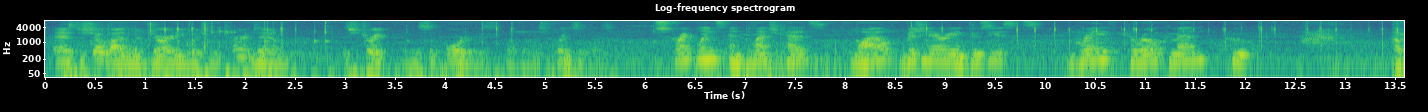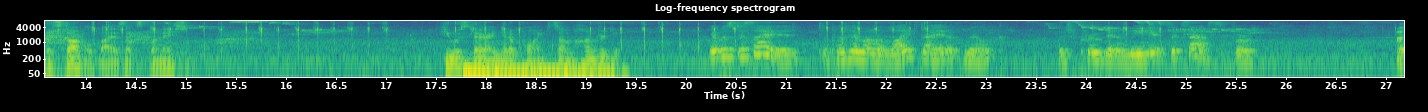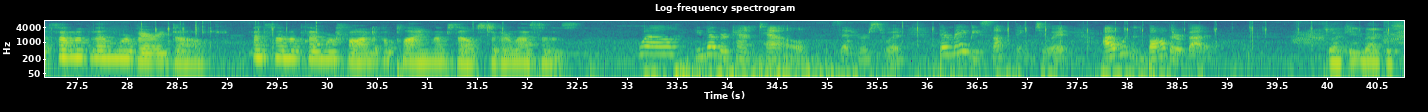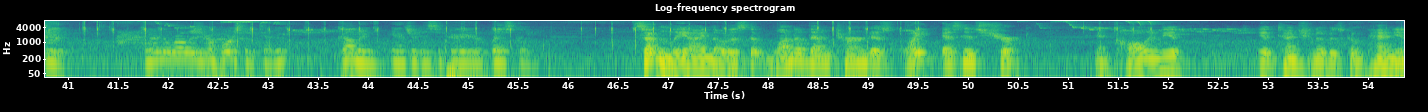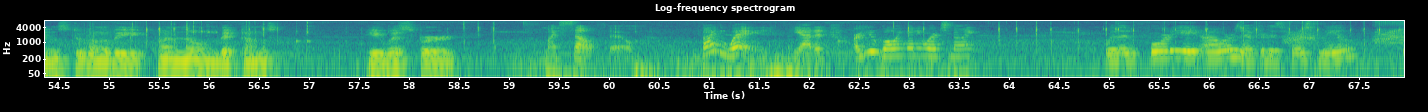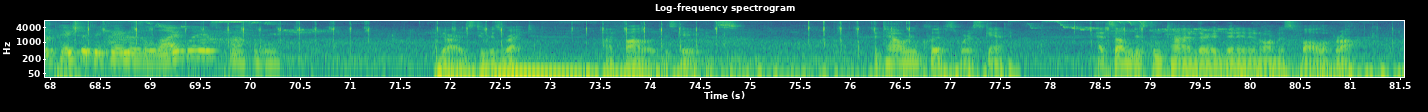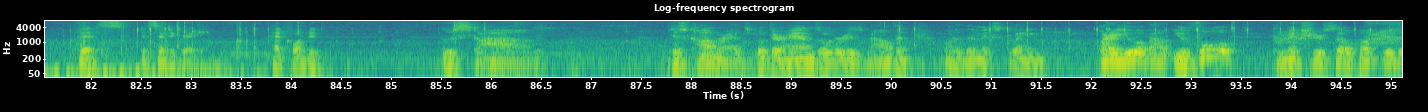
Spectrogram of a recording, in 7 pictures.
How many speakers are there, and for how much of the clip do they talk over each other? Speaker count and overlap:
8, no overlap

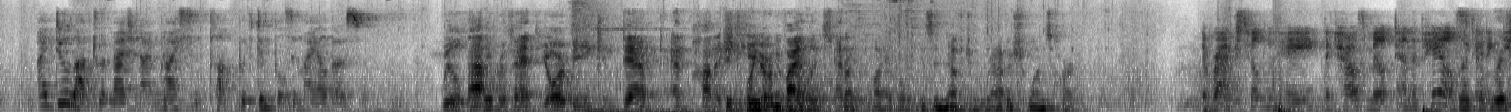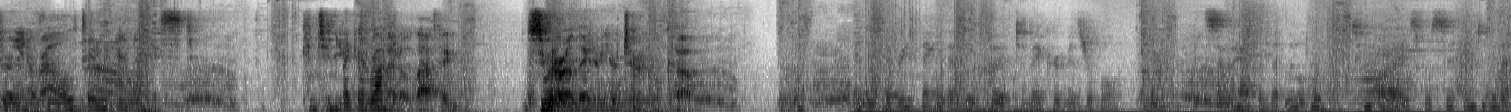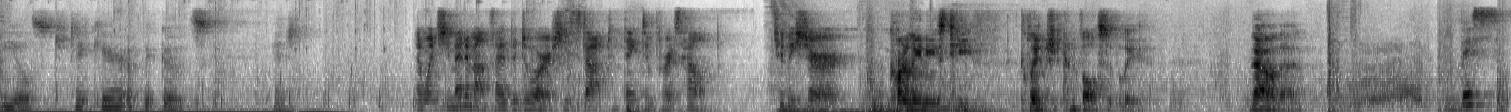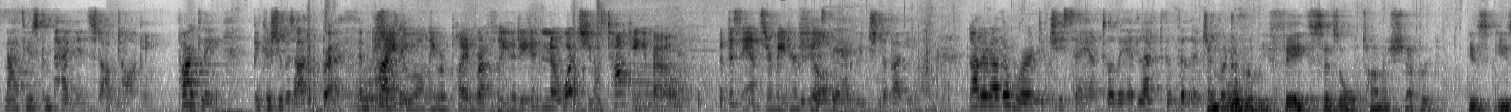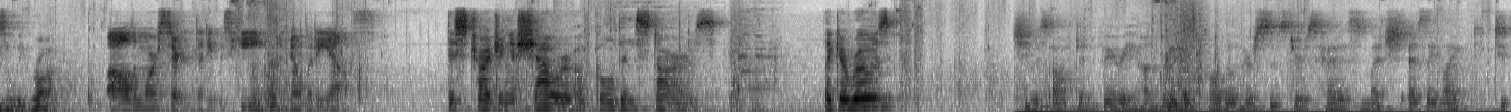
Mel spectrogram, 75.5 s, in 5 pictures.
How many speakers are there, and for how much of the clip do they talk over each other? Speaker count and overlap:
7, about 8%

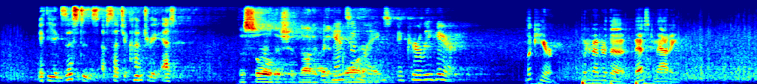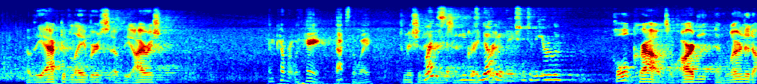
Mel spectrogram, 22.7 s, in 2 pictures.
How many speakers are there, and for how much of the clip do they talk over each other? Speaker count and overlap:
5, about 10%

